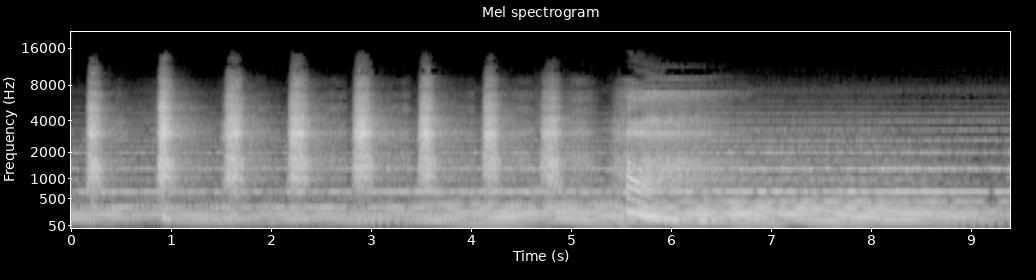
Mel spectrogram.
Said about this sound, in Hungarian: And let's hear the ah at the end. Breathe in deep.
